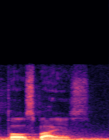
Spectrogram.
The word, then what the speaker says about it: Paul Spires: Paul Spires, am I pronouncing that properly? Yes, Paul Spires.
